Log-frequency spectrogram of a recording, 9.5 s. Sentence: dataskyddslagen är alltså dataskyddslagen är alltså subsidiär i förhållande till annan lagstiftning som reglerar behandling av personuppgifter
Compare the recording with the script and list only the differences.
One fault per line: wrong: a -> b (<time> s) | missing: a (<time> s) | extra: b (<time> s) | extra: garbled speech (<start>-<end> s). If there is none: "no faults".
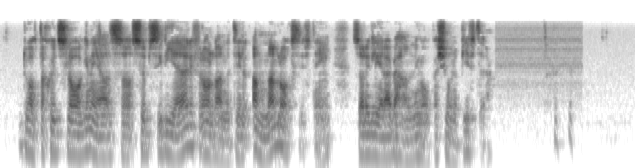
missing: dataskyddslagen är alltså (2.0 s)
